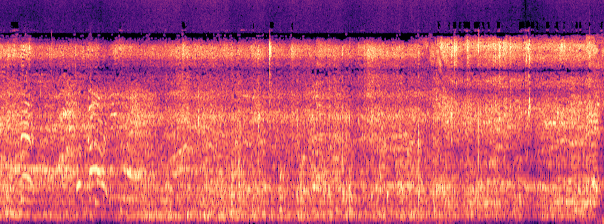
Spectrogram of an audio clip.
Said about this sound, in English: It's just general video of people stampeding.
